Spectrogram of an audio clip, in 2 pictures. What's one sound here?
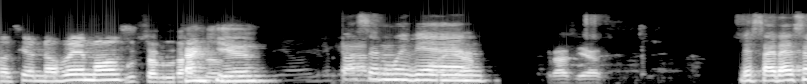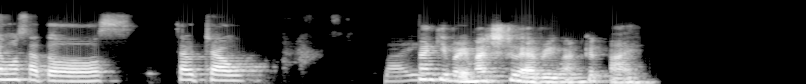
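A young woman speaks warmly over an online call.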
